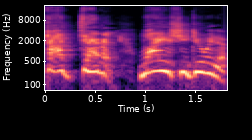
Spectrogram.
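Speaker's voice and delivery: mother freaking out on the phone, mock hysterical yell. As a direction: throw it out in a frantic fit. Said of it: "Missus McNeil is freaking out".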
